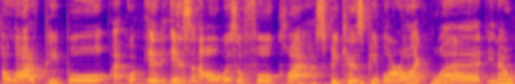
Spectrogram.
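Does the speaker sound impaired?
No.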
